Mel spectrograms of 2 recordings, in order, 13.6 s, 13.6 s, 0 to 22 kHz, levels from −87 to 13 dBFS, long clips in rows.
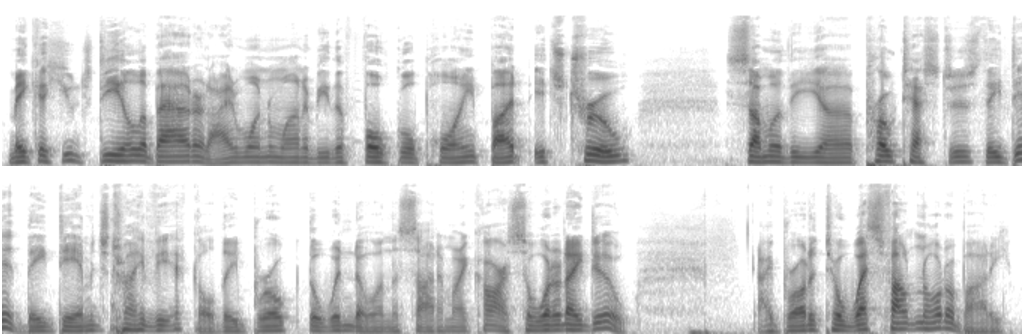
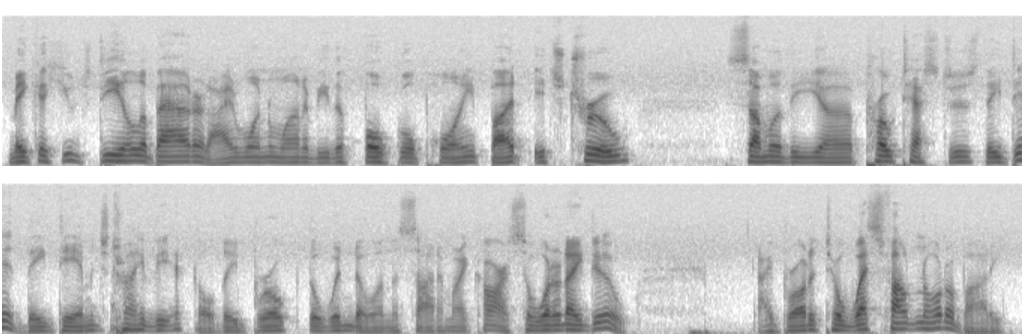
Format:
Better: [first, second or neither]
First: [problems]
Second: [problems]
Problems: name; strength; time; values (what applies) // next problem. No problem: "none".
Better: first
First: none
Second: hiss; faint; throughout; 20 dB below the speech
